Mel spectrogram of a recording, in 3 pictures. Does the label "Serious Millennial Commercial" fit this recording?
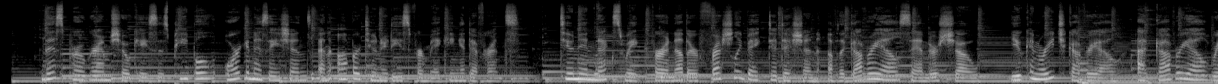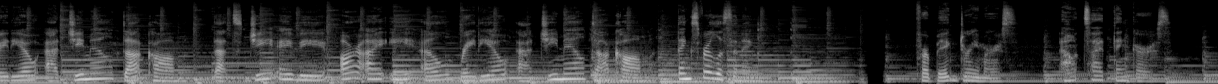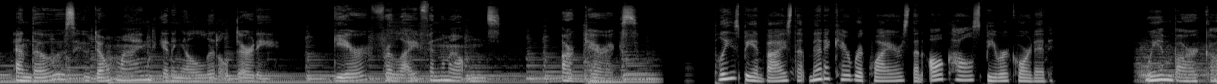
Yes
